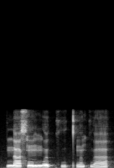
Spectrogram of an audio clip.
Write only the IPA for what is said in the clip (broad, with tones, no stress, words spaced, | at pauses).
na˥xõ˥ŋʷœ˥ kʷʰə˨˦kʷʼã˨˦kʷa˨˦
